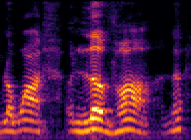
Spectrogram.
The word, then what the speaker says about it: Levant: That's why you pronounce the N, but you do not pronounce the T in Levant.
